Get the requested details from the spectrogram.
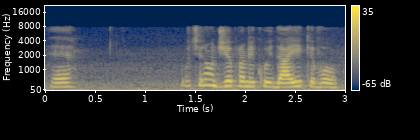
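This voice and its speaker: Speaking at normal speed in a steady, mellow mid-range voice, a Brazilian vlogger in her forties from Minas Gerais talks loosely to her viewers with a Minas accent. The recording, made on a phone held close while she lies in bed for a casual home vlog, sounds muffled.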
